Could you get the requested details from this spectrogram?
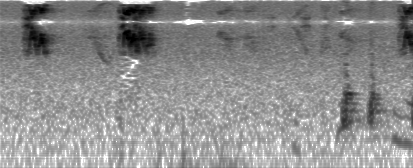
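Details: Sparrows feeding on a piece of baguette clamped in a tent guy line, juveniles among them. Two sharp high chirps early on, then a pause, then thudding pecks and another chirp at the end.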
